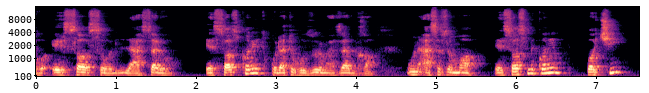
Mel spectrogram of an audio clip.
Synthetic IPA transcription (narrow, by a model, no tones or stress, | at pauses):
oʔehsɒːsolæhz̥æɾo | e̞hsɒːskʰo̞niːd̪̥ɢ̥od̪ɾæt̪ʰeɦozuːɾemæzæɾmixɒːm | unæsɒːsɾomɒːe̞hsɒːsmiːko̞niːm | b̥ɒːt͡ʃʰiː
